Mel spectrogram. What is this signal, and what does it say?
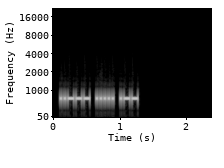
Morse code, heard as a keyed tone, about 40 wpm, 700 Hz. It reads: 25W
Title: Practice QSO - Exchange 2 - Info - 40wpm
